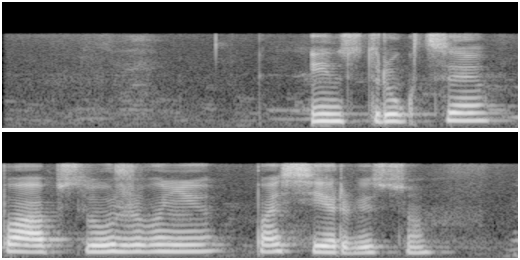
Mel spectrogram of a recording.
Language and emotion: Russian, neutral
